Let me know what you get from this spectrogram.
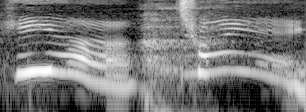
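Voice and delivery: very high, squeaky little voice; comic squeak reply. Retold or imitated. Answering people who ask where she had been, in a very high comic squeak. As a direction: squeak it out like a tiny meek mouse. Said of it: "I go".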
